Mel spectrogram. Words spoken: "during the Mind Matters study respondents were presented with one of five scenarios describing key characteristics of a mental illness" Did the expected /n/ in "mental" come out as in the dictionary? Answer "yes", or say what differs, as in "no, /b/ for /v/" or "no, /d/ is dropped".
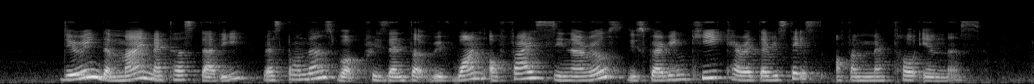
no, /n/ is dropped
